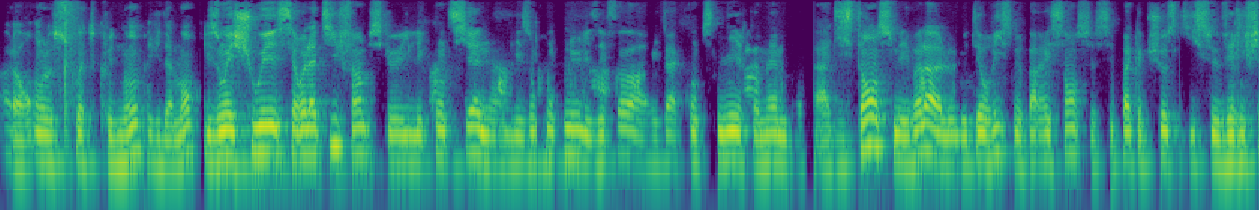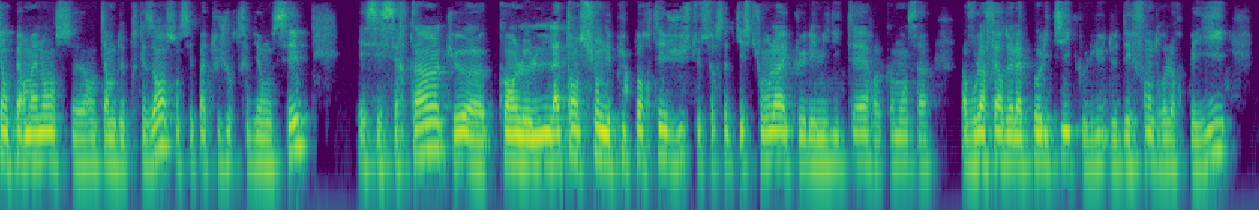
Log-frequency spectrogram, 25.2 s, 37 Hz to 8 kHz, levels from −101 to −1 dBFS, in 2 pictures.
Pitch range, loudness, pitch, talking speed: 120-140 Hz, -21 LUFS, 130 Hz, 215 wpm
